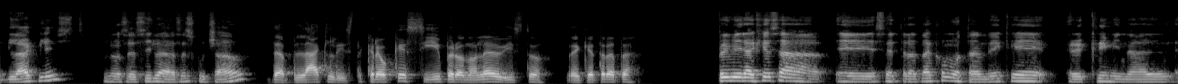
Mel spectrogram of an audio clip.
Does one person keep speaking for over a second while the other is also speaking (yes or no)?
no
